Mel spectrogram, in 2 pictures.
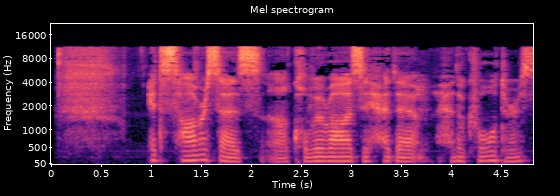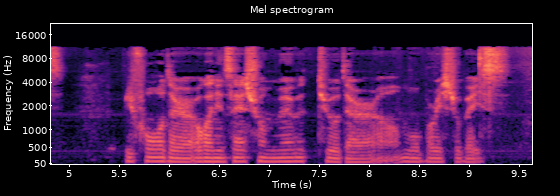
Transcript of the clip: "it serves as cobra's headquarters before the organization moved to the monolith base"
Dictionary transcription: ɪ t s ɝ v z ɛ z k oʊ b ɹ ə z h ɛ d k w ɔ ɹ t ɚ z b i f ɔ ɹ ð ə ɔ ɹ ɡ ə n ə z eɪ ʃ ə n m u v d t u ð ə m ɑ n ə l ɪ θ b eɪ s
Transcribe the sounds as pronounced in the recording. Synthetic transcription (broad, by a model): ɪ t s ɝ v s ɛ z k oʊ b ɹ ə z h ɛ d k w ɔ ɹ t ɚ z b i f ɔ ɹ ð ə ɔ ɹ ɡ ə n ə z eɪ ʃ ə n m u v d t u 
